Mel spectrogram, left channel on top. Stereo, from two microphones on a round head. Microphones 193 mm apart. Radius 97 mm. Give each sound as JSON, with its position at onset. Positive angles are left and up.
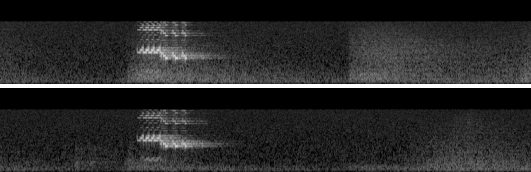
{"t": 1.4, "sound": "a ringtone", "side_deg": 20, "distance_m": 1.4}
